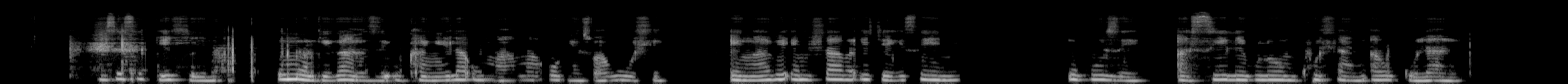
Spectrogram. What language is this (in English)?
North Ndebele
